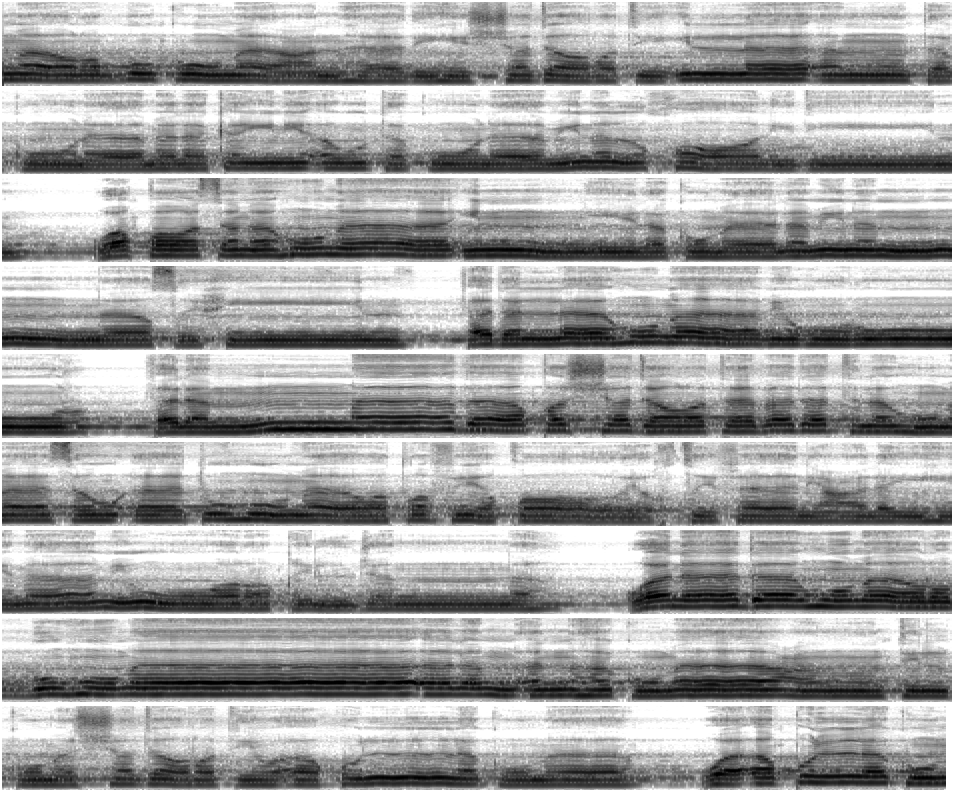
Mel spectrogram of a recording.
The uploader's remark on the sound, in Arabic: هذا التسجيل من صلاة التراويح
